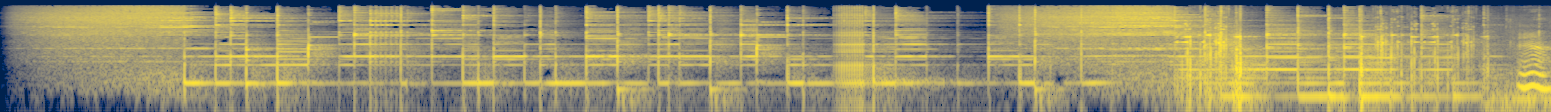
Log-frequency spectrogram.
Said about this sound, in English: it's the sound of like a little ball bearing that's like rattling around in a cup, mm-hmm. and that's what they use for the beat.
